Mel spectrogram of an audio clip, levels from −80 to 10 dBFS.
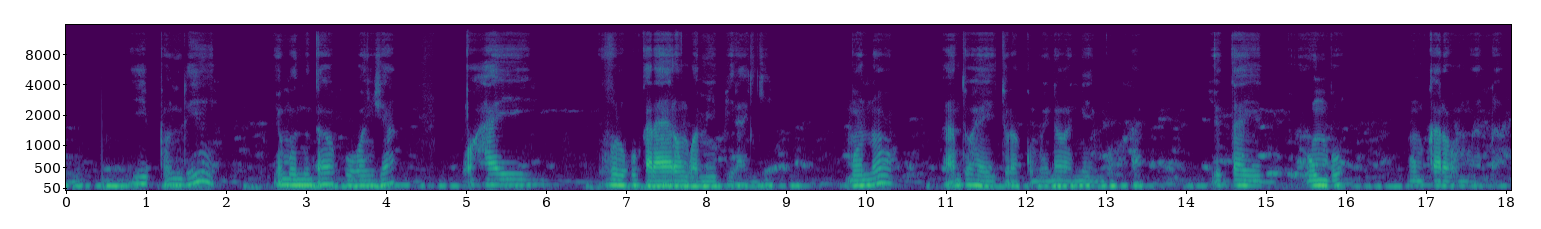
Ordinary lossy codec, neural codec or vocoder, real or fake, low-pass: Opus, 64 kbps; autoencoder, 48 kHz, 128 numbers a frame, DAC-VAE, trained on Japanese speech; fake; 14.4 kHz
